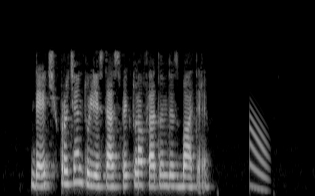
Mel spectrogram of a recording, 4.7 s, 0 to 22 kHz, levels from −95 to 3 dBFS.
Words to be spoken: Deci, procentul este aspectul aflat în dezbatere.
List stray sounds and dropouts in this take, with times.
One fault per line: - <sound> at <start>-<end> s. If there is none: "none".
- chirp at 3.7-4.1 s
